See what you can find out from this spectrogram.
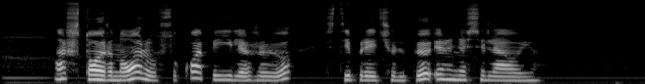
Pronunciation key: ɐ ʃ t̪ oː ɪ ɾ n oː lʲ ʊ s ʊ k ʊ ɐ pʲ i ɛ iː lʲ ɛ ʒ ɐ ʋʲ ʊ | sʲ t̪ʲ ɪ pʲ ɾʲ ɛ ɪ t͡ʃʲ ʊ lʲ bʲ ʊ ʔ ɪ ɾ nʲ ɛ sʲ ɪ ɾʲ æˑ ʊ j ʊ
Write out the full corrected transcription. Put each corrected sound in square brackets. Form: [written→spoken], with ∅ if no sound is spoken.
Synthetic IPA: ɐ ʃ t̪ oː ɪ ɾ n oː [lʲ→ɾʲ] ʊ s ʊ k ʊ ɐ pʲ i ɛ iː lʲ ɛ ʒ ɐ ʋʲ ʊ | sʲ t̪ʲ ɪ pʲ ɾʲ ɛ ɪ t͡ʃʲ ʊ lʲ [bʲ→pʲ] ʊ ʔ ɪ ɾ nʲ ɛ sʲ ɪ [ɾʲ→lʲ] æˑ ʊ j ʊ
